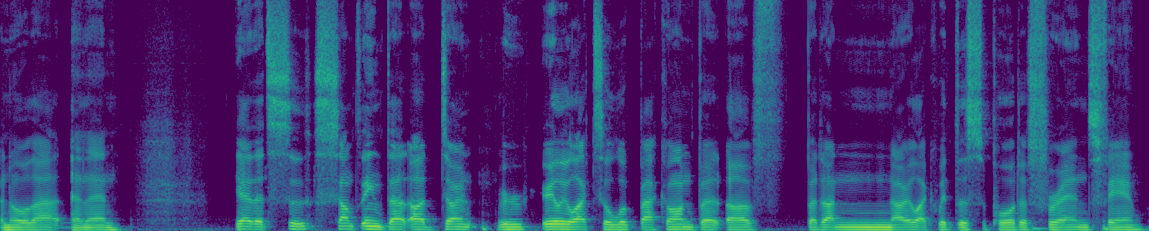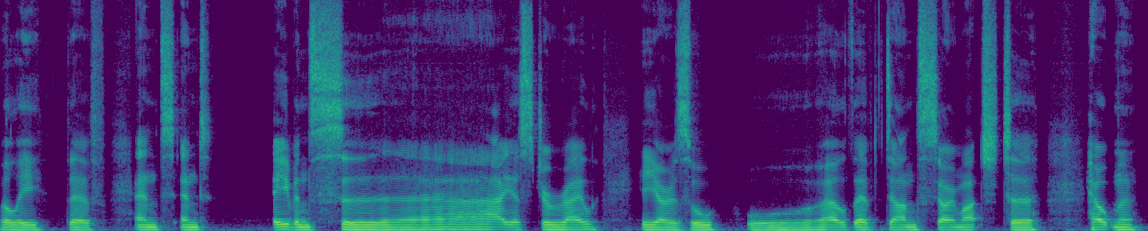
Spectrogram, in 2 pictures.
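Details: Stuttering in a young male who stutters.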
